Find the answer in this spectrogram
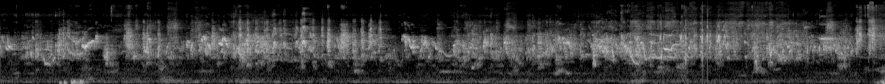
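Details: Baby budgerigars calling for food, a dense, continuous stream of raspy, buzzy chirps overlapping without pause, with only a few soft thumps beneath.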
